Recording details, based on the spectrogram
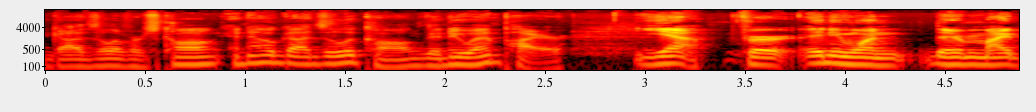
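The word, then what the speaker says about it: Godzilla x Kong: The New Empire: US so the until further notice it is pronounced Godzilla Kong the new Empire yeah you know I guess if you really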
